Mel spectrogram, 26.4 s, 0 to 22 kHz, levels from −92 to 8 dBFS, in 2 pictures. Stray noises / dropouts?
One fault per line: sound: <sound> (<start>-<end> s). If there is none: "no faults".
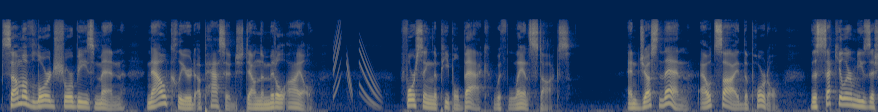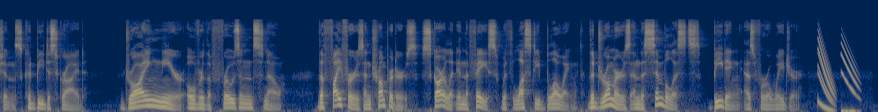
sound: chirp (5.0-5.8 s)
sound: chirp (25.4-26.1 s)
